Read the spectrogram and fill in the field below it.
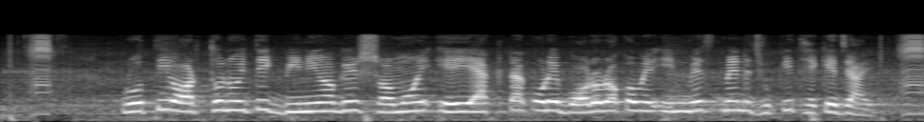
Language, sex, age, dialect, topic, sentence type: Bengali, female, 41-45, Northern/Varendri, banking, statement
